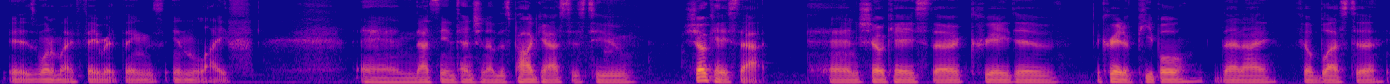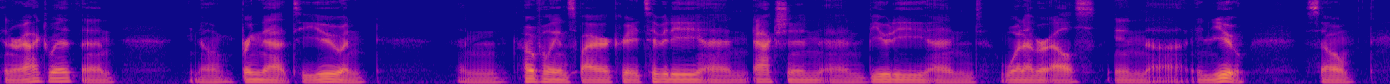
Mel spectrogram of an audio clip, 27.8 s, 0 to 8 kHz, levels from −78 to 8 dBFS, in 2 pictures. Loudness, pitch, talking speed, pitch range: -29 LUFS, 80 Hz, 125 wpm, 75-85 Hz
